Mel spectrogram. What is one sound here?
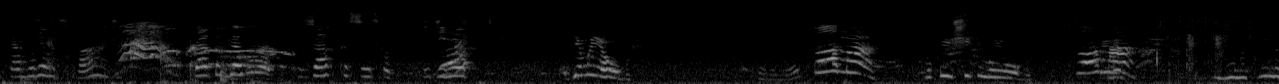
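A child calls out in a high voice.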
